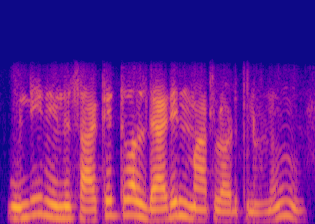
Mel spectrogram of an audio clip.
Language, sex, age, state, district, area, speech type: Telugu, male, 30-45, Andhra Pradesh, Vizianagaram, rural, conversation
